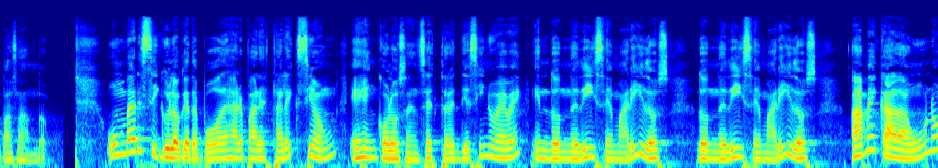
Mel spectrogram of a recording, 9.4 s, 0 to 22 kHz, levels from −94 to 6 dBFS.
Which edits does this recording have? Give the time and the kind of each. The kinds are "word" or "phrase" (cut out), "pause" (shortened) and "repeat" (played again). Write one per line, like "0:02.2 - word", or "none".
0:03.4 - pause
0:05.3 - pause
0:07.0 - repeat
